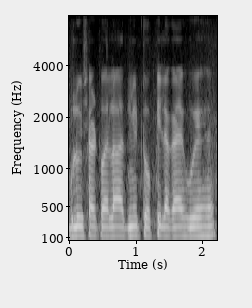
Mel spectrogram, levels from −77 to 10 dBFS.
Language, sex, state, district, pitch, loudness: Hindi, male, Uttar Pradesh, Lucknow, 120 Hz, -12 LUFS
